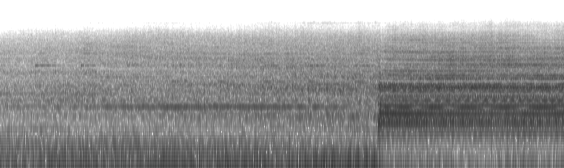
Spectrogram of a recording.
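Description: BNSF freight train's diesel locomotives rumbling past, growing louder, then the lead locomotive's air horn cuts in suddenly about five and a half seconds in and holds as a chord of several tones. The horn is a warning for the road crossing just up the line.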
